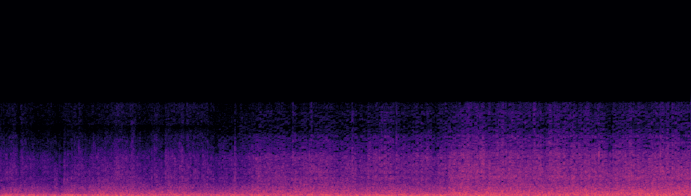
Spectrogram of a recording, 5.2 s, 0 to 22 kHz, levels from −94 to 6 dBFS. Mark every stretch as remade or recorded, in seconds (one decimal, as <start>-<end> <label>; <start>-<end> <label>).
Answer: 0.0-5.2 recorded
